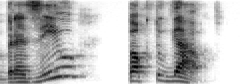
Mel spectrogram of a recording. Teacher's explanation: Vea que se escribe una L al final, usted la pronuncia como U. · Ya habrán notado que cuando yo digo lo que en español diríamos Brasil y Portugal, al final en vez de hacer una I, hago una U. Y digo Brasil, Portugal.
